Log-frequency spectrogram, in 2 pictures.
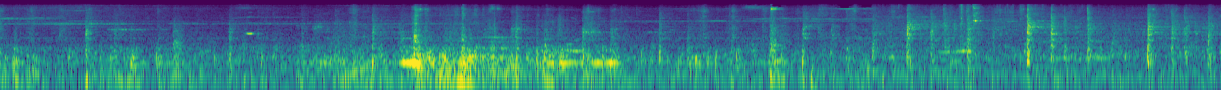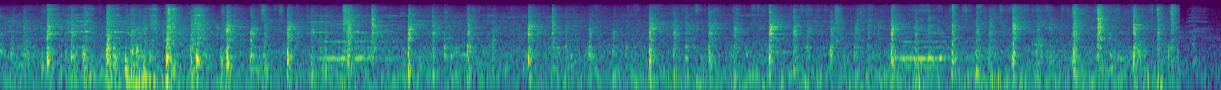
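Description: Passenger train running on the rails, heard from on board: a steady rumble of the coaches with the clickety-clack of wheels knocking over rail joints.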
